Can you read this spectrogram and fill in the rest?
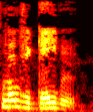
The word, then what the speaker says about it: Ninja Gaiden: It's pronounced Ninja Gaiden.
